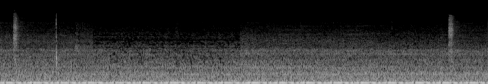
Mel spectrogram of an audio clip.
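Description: Freight train of hopper wagons on the rails: a steady, loud rumble with three short, sharp clicks, near the start and near the end.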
